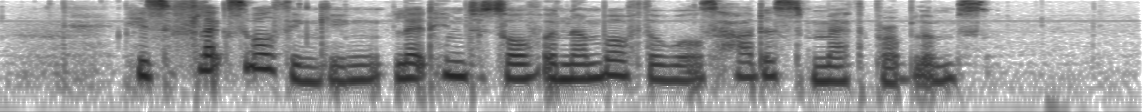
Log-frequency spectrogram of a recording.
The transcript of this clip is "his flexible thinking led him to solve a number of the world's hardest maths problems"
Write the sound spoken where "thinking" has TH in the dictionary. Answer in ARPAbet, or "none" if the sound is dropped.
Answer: TH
